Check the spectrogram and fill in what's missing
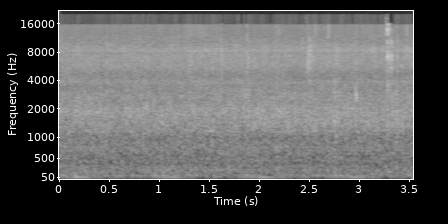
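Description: Rain falls steadily as a soft, even, continuous hiss with no breaks, faint and diffuse throughout.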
